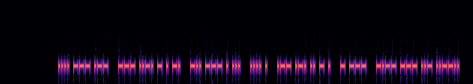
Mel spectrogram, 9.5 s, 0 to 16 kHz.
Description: Morse code, heard as a keyed tone, about 37 wpm, 700 Hz. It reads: HOW OFTEN DOES HE WRITE TO YOU?
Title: Sentences from Top 1000 Words - Review Part 1 - 40wpm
